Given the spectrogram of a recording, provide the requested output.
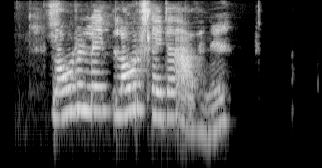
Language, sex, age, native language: Icelandic, female, 9, Icelandic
